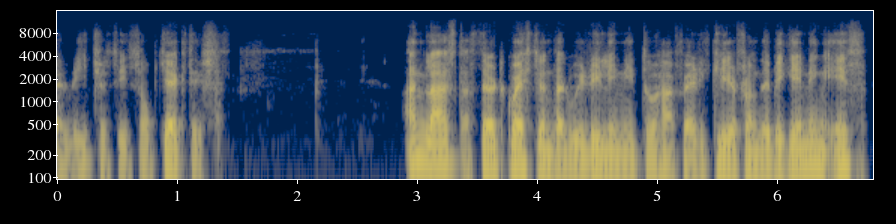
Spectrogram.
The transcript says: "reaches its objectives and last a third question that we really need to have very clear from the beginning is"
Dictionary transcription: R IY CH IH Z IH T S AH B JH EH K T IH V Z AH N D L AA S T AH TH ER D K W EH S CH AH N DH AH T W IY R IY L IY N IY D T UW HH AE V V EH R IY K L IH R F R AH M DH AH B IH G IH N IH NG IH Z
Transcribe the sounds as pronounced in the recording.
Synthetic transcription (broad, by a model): R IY CH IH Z IH T S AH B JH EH K T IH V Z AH N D L AA S T AH TH ER D K W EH S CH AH N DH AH T W IY R IY L IY N IY D T UW HH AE V V EH R IY K L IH R F R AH M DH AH B IH G IH N IH NG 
